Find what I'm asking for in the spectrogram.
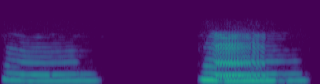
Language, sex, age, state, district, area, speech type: Hindi, female, 45-60, Madhya Pradesh, Ujjain, urban, conversation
